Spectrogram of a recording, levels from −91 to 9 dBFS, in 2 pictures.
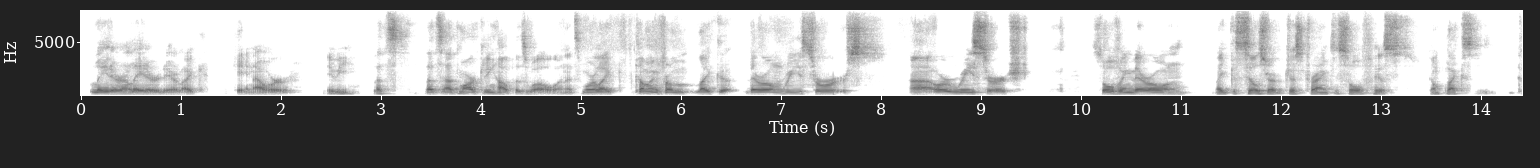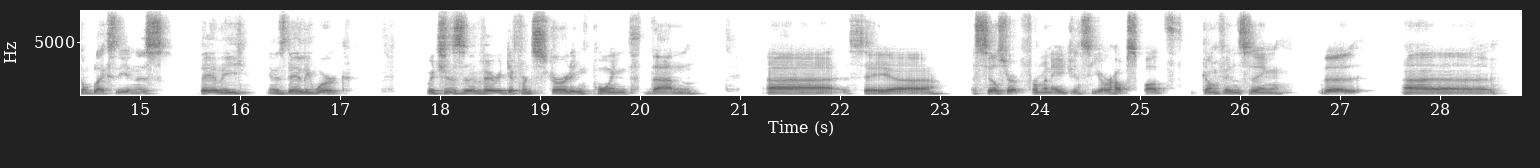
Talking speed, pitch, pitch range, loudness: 150 wpm, 135 Hz, 125-140 Hz, -35 LUFS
